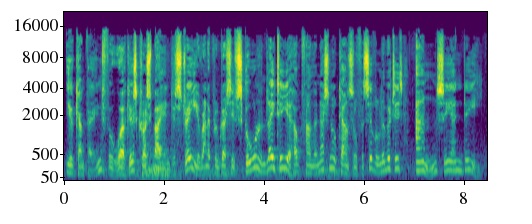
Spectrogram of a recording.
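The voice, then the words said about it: Derbyshire English regional accent. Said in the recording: “It's the accent. D.H. Lawrence. Do you come from Nottinghamshire? ... No, Derbyshire, but close ... I was picked for my accent.”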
